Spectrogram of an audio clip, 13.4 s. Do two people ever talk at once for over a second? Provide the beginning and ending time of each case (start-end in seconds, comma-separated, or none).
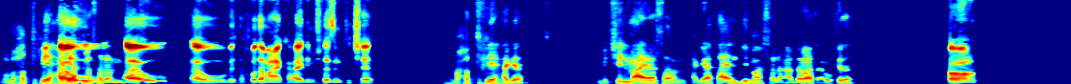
none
